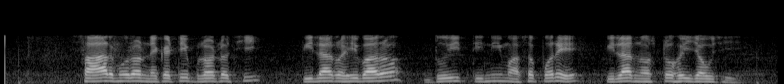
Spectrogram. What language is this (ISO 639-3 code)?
ori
